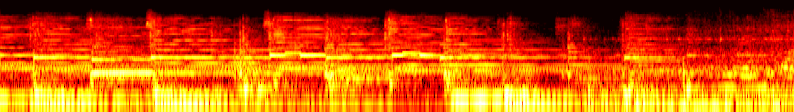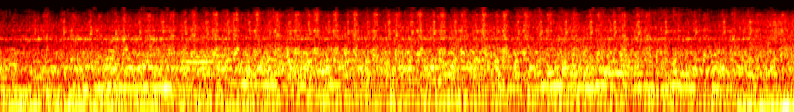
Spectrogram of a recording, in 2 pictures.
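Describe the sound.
Sewing machine stitching in a sewing class, a steady mechanical whirr that runs throughout at an even level, with a layer of tonal sound over the first three seconds.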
